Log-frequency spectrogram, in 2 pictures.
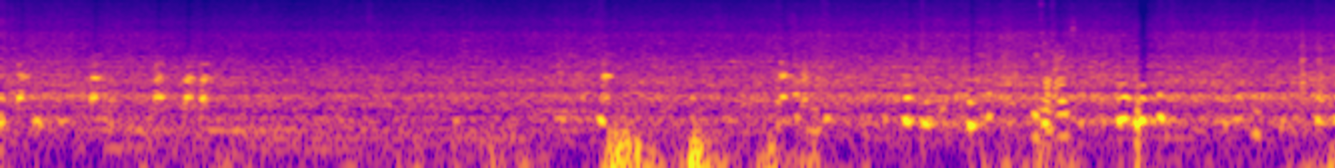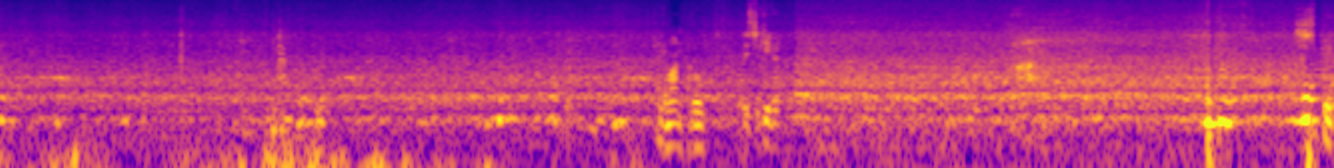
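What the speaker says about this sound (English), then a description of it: "we do want these bees to move away, so we're doing very slowly, give them some time to get out of the way" Dense, continuous buzzing of many honey bees close by during a brood box inspection of an open hive, with occasional knocks and handling noises over the steady hum.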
